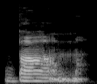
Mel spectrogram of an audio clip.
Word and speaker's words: bomb: And bomb. It's not a bomb, it's a bomb.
